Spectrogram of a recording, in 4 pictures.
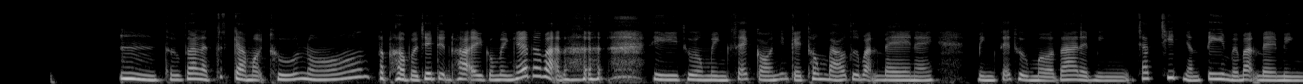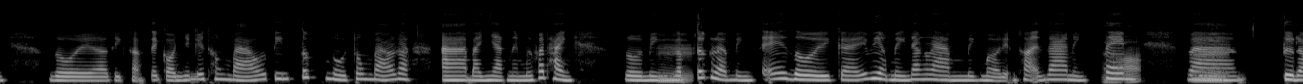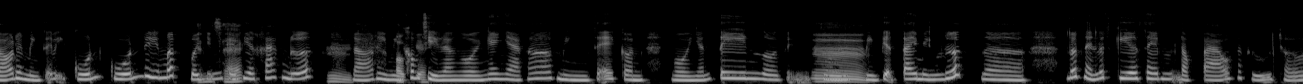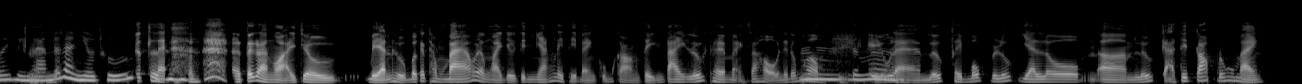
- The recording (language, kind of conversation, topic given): Vietnamese, advice, Làm thế nào để duy trì sự tập trung lâu hơn khi học hoặc làm việc?
- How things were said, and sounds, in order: other background noise; tapping; chuckle; laugh; chuckle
